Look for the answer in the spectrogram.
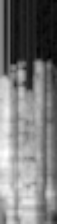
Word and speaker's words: Sukkot: I'm Ashkenazi, so it's Sukkos, and if I was, I think the other pronunciation is Sukkot, but it's a celebration of the harvest.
